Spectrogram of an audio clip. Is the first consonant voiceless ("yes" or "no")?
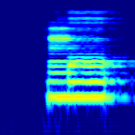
no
